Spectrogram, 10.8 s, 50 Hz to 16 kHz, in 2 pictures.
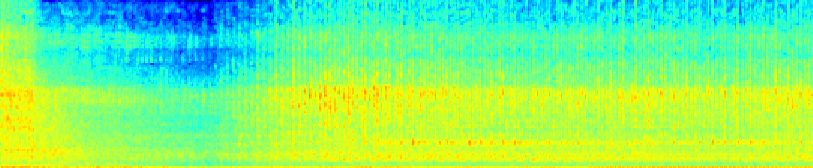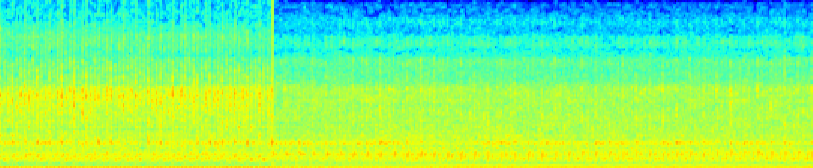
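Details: Detroit Diesel 3-53 two-stroke diesel, first start after 25 years idle and camshaft reversed to correct orientation: revs climb and settle into a firm, even idle with steady beat, no knocks or stumbles; warming to about 100–150 degrees, no exhaust fitted; running nicely.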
